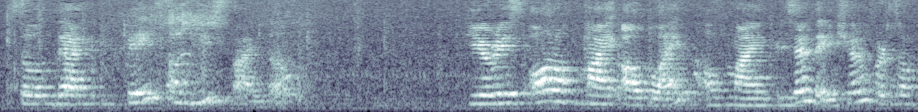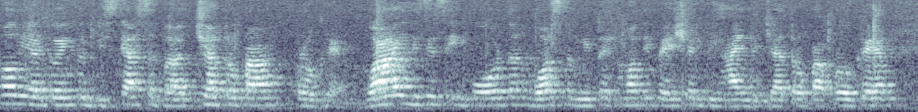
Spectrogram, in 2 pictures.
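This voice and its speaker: A woman with an Indonesian accent speaks at a moderate pace, with ordinary pitch variation. Audible room echo and noticeable background noise surround her. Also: medium pitch for a woman. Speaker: academic presenter. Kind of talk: conference presentation. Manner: halting.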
